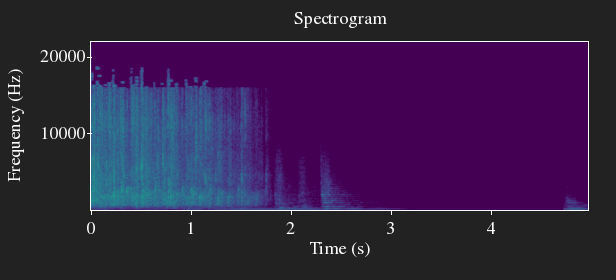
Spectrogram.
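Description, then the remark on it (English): A dense burst of audience applause for Judy Marks fills the opening seconds, mixed with a short musical sting that rings on and fades into silence before a voice starts speaking at the very end. “Let's please give Judy Marks a round of applause.”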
